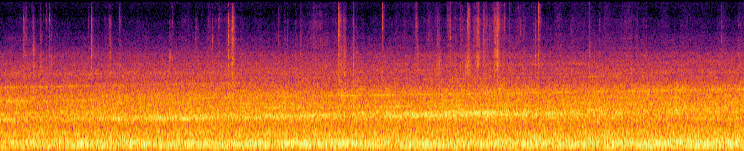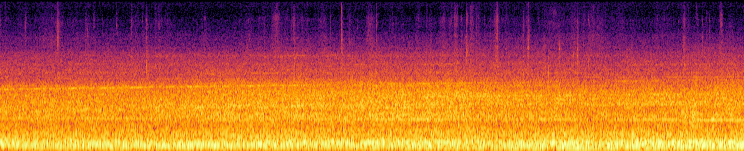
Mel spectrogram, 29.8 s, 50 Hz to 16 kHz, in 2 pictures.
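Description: E2-series Shinkansen electric train running, heard from inside the passenger cabin: a steady rumble and hiss with a faint whine that slowly rises in pitch, growing a little louder near the end.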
